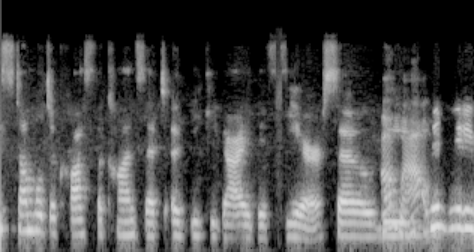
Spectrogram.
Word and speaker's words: ikigai: you pronounced it correctly ikigai is pronounced like with a smile iki and guy and this is a word that actually came out of okinawa and it was the the concept of ikigai was discovered because okinawans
